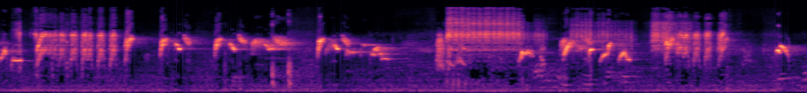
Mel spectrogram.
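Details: Red-whiskered bulbul (chào mào) singing a busy string of bright warbled and chirped phrases, some loud buzzy bursts, over a low steady hum.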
